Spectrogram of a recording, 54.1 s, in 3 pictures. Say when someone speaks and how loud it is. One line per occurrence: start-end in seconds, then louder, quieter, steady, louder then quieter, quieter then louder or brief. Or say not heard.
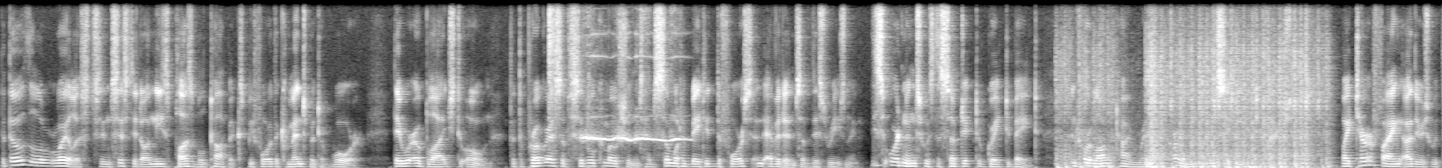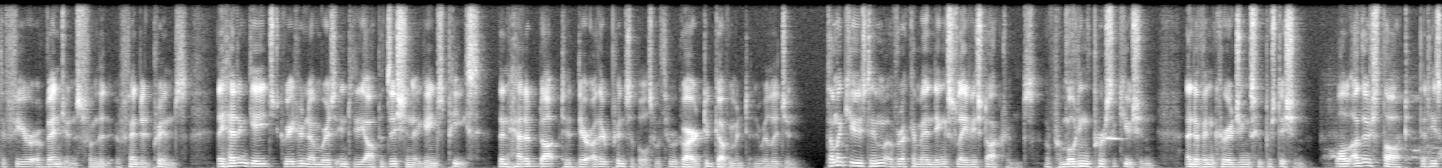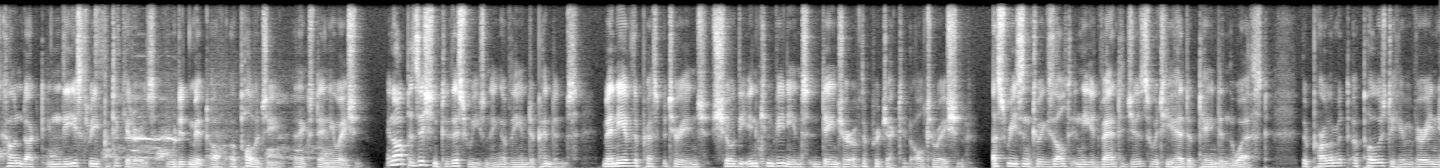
0.0-54.0 steady.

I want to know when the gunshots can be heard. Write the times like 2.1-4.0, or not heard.
13.2-16.6.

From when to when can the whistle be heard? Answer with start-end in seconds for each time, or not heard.
6.8-8.7, 31.3-32.0, 37.2-38.4.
